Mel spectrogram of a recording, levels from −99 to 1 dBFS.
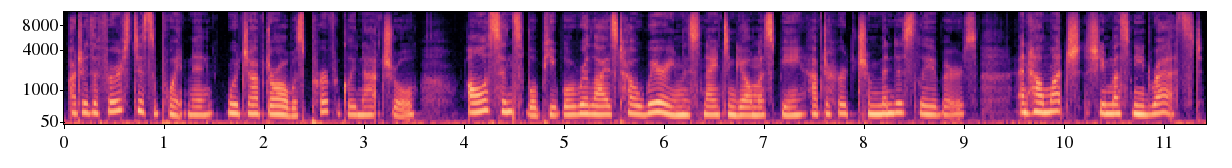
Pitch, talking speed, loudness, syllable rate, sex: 225 Hz, 150 wpm, -18 LUFS, 5.1 syllables/s, female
